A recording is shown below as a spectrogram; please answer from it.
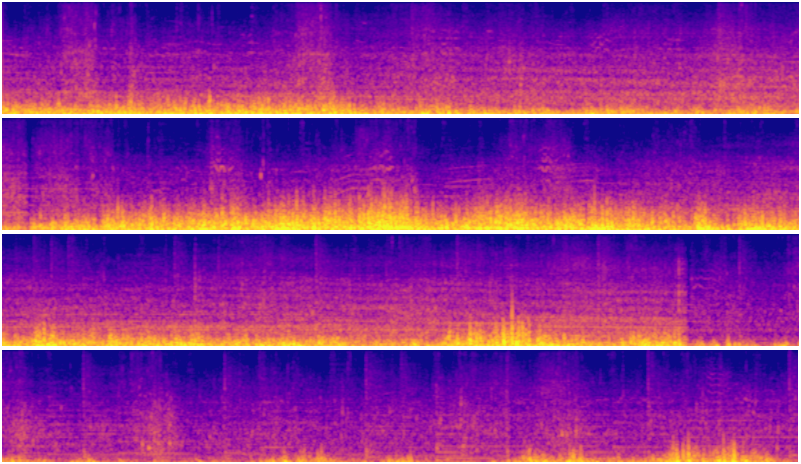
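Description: Wind rumbling on the microphone over the distant engine of a jet ski speeding across the water. The rumble is loudest about halfway through and drops off sharply about two-thirds of the way in.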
